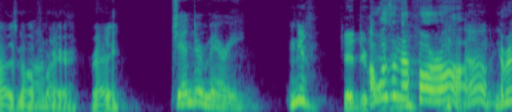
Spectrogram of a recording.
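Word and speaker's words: gendarmerie: I have the pronunciation of what I was going for here. Ready? Gendermary.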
